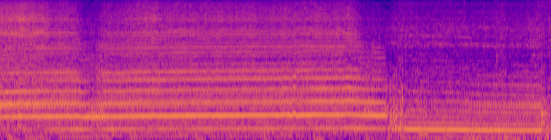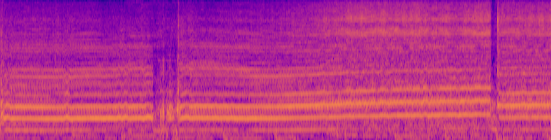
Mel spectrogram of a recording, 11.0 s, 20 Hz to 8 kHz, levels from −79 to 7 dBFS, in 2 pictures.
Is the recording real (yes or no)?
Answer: yes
